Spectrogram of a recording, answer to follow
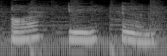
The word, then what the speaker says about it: rendezvous: R-E-N-D-E-Z-V-O-U-S. Rendezvous. The silent Z is missing in the given word.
